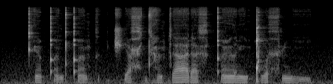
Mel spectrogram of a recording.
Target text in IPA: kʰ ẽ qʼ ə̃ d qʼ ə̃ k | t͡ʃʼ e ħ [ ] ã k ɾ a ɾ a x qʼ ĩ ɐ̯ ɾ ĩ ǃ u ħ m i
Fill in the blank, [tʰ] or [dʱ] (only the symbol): dʱ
